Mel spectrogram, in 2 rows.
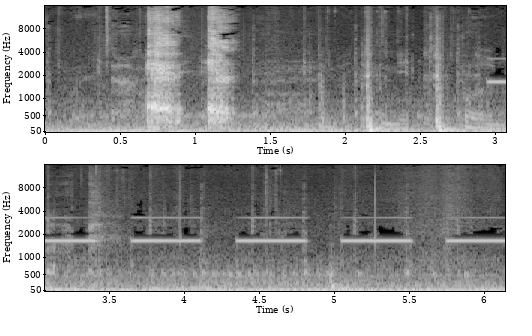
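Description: A car's steady low hum, with two sharp coughs about a second in. From about halfway, an electronic beep repeats evenly, about one every 0.7 seconds, like a vehicle's reversing alert.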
